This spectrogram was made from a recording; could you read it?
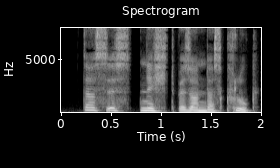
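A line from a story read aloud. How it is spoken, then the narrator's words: Plain. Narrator (German): sagte Moppel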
